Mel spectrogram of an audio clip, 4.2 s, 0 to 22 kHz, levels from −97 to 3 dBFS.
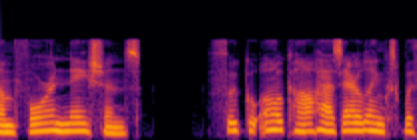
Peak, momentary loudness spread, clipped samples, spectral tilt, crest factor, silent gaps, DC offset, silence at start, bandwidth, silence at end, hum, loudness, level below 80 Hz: -6 dBFS; 6 LU; under 0.1%; -6 dB/octave; 14 dB; 1.54-1.92 s; under 0.1%; 0 s; 8 kHz; 0.05 s; none; -20 LUFS; -68 dBFS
